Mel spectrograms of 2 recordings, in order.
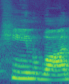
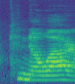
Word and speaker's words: quinoa: I'm sure a lot of you guys have heard of quinoa by now and know how to properly pronounce it. Quinoa, not quinoa or whatever, how people pronounce it.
